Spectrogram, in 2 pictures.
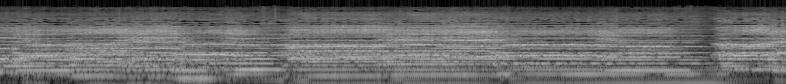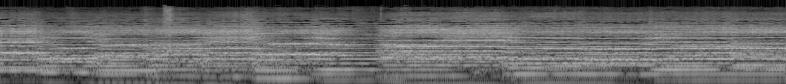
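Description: Mixed choir of men and women singing long held chords, with brief breaks between phrases about nine and fourteen and a half seconds in.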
